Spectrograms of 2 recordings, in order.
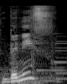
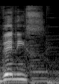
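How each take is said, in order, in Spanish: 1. El nombre se acentúa como la forma femenina. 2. El nombre se acentúa como la forma masculina.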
